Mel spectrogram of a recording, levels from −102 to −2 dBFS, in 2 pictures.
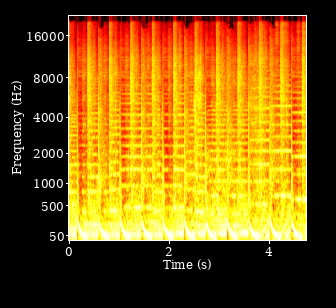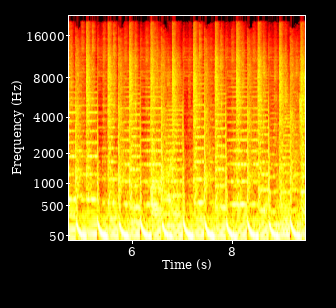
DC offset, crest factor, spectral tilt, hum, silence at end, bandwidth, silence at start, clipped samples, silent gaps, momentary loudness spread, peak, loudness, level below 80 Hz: under 0.1%; 6 dB; -4.5 dB/octave; none; 0 s; over 20 kHz; 0 s; 0.6%; none; 1 LU; 0 dBFS; -7 LUFS; -10 dBFS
